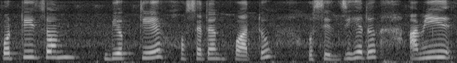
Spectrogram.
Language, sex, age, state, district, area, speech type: Assamese, female, 60+, Assam, Charaideo, urban, spontaneous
